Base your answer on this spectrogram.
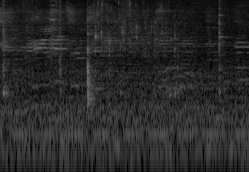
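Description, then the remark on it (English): A cocktail pours quietly back into a container, a soft, steady trickling with faint drips and one brief clink partway through, with no one speaking. “Okay, so I'll pour it back in here.”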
